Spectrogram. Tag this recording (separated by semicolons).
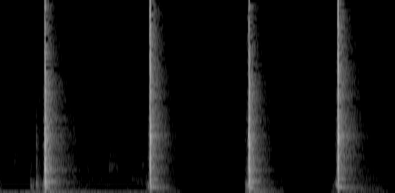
flick; flip; switching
